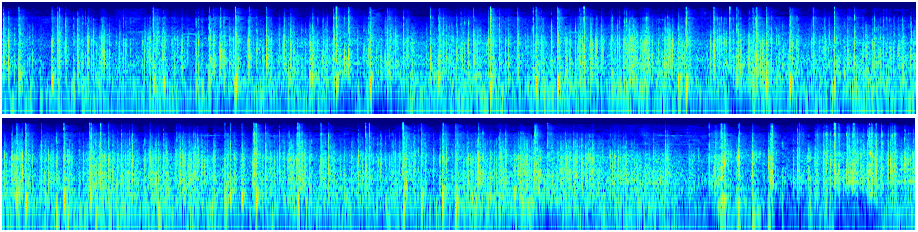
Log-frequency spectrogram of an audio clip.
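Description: Fireworks display going off continuously: dense crackling and popping with repeated bangs, and a flurry of louder bangs near the end.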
